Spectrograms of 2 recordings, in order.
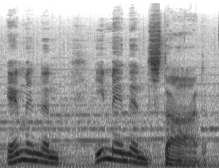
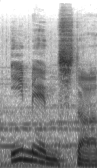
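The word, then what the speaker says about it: Immenstaad: Immenstad, I'm putting an extra syllable in there, I don't think I need to.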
